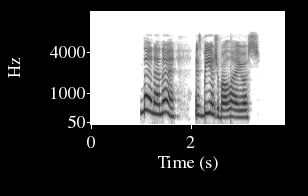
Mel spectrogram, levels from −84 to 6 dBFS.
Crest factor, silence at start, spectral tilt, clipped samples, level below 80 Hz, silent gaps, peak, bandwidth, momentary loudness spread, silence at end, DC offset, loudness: 16 dB; 1 s; -3 dB/octave; under 0.1%; -60 dBFS; 2.03-2.07 s; 0 dBFS; 8.4 kHz; 12 LU; 0.55 s; under 0.1%; -13 LUFS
